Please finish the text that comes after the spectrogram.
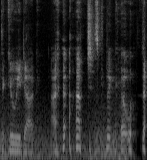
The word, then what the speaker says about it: geoduck: Okay, well we'll have to get with Stan and see how he pronounces it. I like the Gooey Duck.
